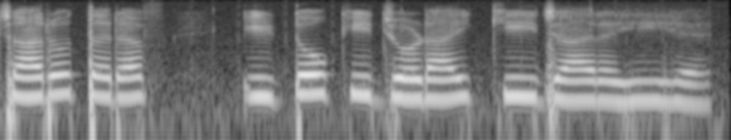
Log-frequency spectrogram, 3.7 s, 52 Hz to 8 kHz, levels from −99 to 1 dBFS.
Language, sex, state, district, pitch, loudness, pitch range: Hindi, male, Jharkhand, Ranchi, 245 Hz, -18 LUFS, 220-250 Hz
